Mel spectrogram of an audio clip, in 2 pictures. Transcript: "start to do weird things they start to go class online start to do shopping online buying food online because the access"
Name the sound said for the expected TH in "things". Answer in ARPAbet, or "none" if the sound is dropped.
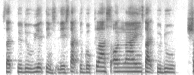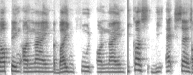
T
